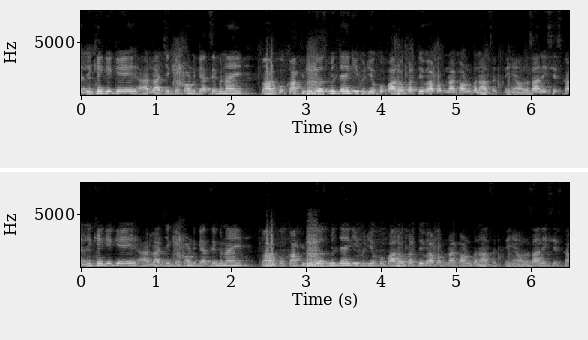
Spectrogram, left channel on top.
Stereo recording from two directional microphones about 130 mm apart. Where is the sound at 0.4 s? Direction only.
30° left (ahead or behind).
